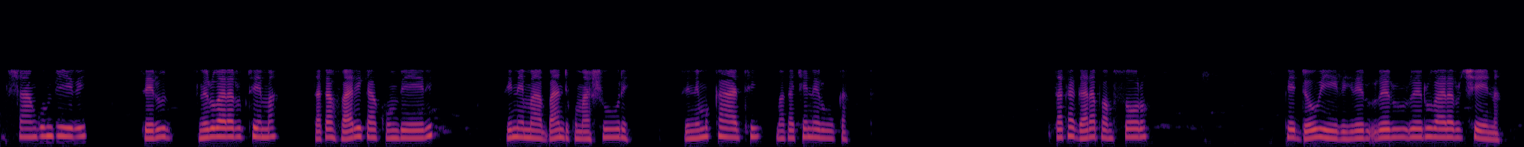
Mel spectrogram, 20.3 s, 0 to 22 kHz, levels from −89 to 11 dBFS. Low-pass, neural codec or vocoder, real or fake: 3.6 kHz; none; real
